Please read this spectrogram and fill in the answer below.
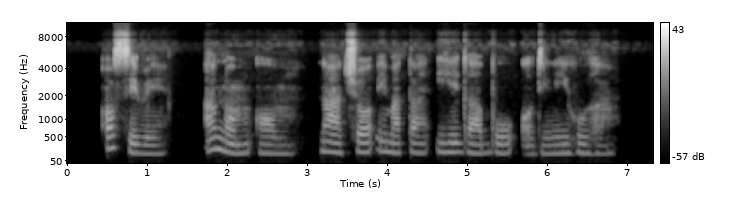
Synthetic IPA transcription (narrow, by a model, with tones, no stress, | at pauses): ɔ˦sɪ˨ɾɪ˨ | a˦nɔ˨m̩˨ɔ˨m̩˨ | na˨a˨t͡ʃɔ˦ʔɪ˦ma˨ta˦i˦ɦe˦ɡa˦a˦bʊ˦ɔ˨dɪ˨ni˦ɦu˦ɦa˦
